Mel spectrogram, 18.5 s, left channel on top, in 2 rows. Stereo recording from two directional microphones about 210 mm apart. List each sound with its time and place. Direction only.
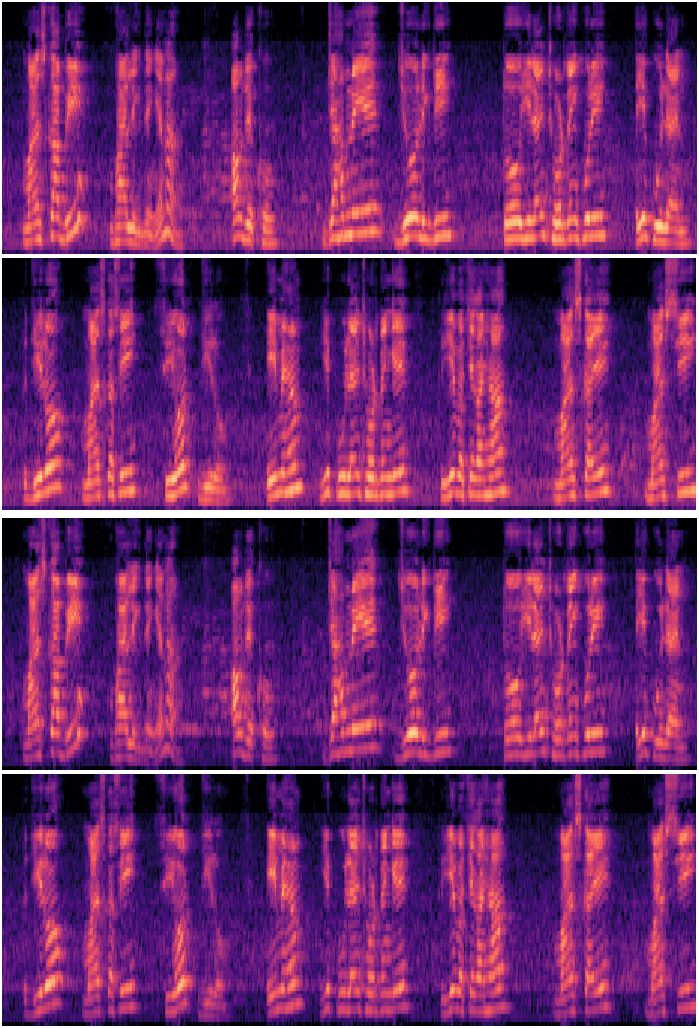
0.3 s speech: 10° left (ahead or behind)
